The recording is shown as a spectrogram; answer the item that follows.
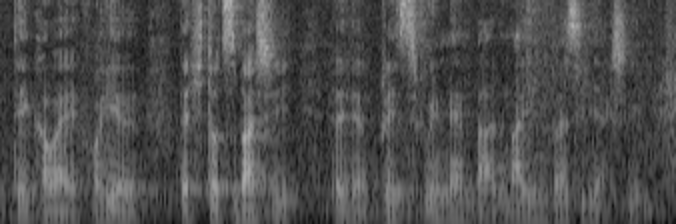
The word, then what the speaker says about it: Hitotsubashi: this is something take away for you the hitotsubashi please remember my university actually so the my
